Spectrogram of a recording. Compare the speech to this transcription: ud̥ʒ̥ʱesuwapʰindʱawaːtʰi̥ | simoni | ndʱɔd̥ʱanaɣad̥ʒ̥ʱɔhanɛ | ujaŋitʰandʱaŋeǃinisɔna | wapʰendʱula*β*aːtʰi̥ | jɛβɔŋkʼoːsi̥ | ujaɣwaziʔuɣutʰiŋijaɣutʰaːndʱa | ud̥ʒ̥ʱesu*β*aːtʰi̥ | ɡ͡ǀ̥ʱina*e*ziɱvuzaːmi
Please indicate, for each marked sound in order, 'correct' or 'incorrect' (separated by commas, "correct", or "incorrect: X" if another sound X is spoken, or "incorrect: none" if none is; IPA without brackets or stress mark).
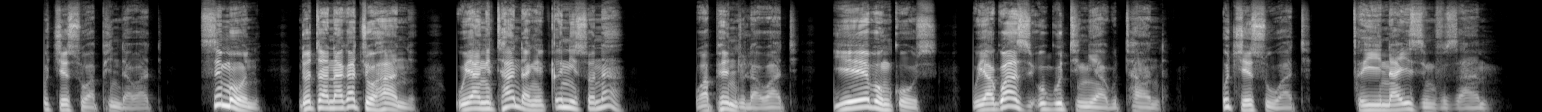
incorrect: w, incorrect: w, incorrect: i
